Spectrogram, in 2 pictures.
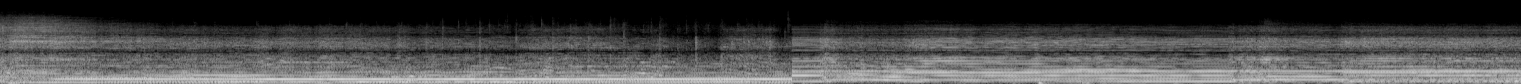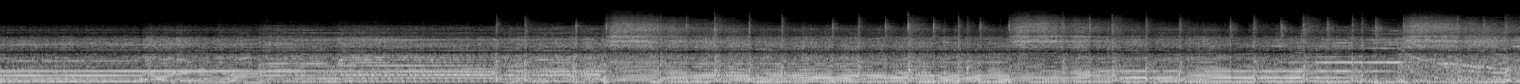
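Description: Live hardcore band playing an instrumental passage: distorted electric guitars and bass guitar hold long sustained chords that change every few seconds. Drum and cymbal hits come in hard about two-thirds of the way through.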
